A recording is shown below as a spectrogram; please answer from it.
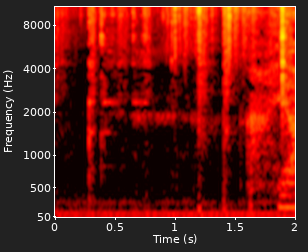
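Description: A few light, scattered clicks and taps from handling things while planting in garden soil, over a steady low hum. A short spoken 'yeah' near the end.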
